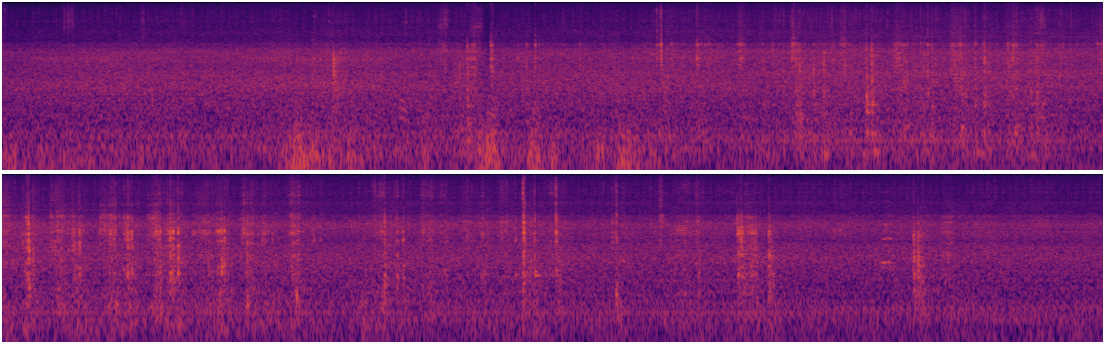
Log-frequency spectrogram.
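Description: Natural roof slates being cut and trimmed by hand with a slater's hammer (zax): scattered sharp taps and knocks over a steady outdoor rumble, the rumble heaviest in the first few seconds.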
